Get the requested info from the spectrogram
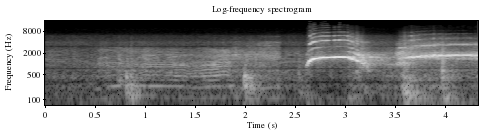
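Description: A woman screaming in terror: a short shriek that rises and falls nearly three seconds in, then a long held scream starting about half a second later. Low growling comes before the screams.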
